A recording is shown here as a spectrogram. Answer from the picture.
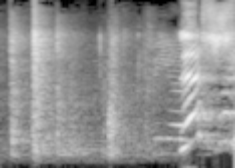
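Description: Children's voices: a few short vocal sounds, then a child's loud, high-pitched squeal near the end, rising and wavering in pitch.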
